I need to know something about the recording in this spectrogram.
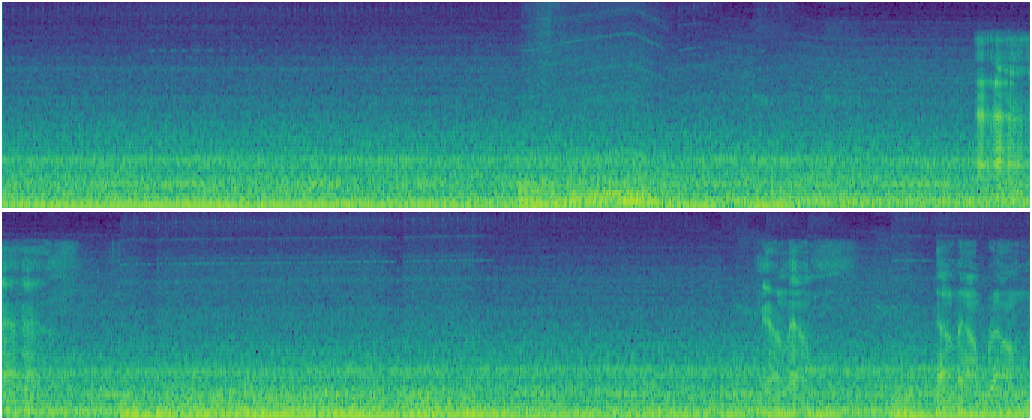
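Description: A truck engine drones steadily at highway speed.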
